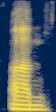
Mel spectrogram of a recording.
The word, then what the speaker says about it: Beau: When you look at that battle in Missouri, Beau Pribula, I'm a huge Beau, I think sorry, it's Beau.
